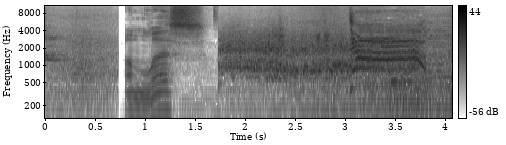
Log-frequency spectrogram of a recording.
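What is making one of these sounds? A small child's voice shouts excitedly, close by.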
